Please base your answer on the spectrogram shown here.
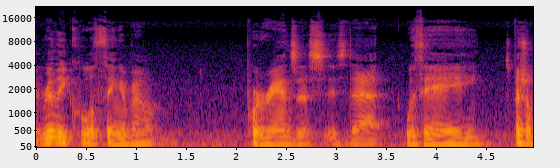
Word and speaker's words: Aransas: Did I pronounce it correctly? I think so. Aransas. It's Port Aransas.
